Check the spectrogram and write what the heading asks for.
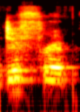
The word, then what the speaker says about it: different: They might pronounce all three syllables, but usually we would say, "Oh, we were on different flights." and we make it two syllables.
